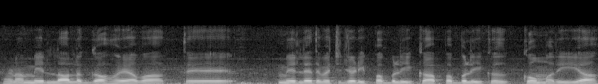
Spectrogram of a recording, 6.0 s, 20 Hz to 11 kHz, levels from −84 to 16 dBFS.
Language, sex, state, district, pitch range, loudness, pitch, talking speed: Punjabi, male, Punjab, Kapurthala, 120-125 Hz, -16 LUFS, 120 Hz, 160 wpm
